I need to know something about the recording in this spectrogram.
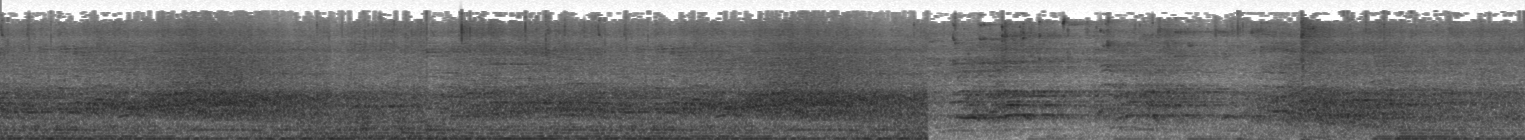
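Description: A large crowd cheers and chants in an echoing indoor hall.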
